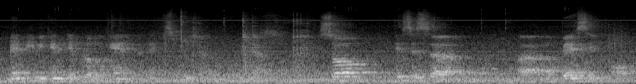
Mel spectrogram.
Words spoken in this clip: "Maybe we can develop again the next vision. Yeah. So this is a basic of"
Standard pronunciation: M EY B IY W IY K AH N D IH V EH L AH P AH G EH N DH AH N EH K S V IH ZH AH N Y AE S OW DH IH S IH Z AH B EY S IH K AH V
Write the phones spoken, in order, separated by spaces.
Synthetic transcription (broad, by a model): M EY B IY W IY K AH N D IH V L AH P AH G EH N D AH N EH K S F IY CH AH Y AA S OW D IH S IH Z AH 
